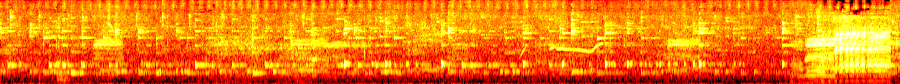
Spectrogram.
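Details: Sheep herd with steady bell tinkling and scattered clicks; faint bleats come and go, a short rising call near seven seconds, then one loud, harsh, drawn-out bleat close by near the end.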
